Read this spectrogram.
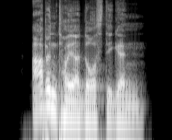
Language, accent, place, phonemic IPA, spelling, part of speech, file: German, Germany, Berlin, /ˈaːbn̩tɔɪ̯ɐˌdʊʁstɪɡn̩/, abenteuerdurstigen, adjective, De-abenteuerdurstigen.ogg
- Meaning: inflection of abenteuerdurstig: 1. strong genitive masculine/neuter singular 2. weak/mixed genitive/dative all-gender singular 3. strong/weak/mixed accusative masculine singular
